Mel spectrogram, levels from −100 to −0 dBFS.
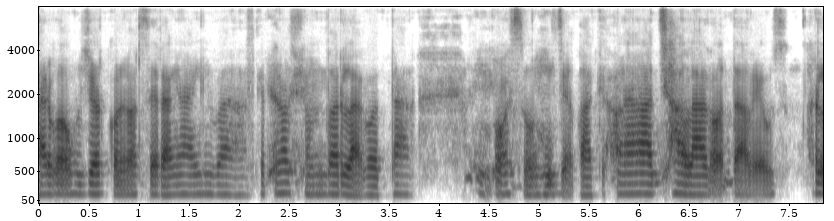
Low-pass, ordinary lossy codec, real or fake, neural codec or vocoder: none; none; fake; codec, 16 kHz, 4.8 kbps, FACodec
